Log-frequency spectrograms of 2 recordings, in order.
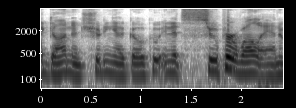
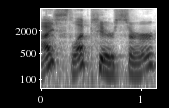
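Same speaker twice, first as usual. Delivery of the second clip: innocent, unhurried delivery. Retelling a character's answer to an upset woman: Goku's innocent response. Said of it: "Goku's just innocent response".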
